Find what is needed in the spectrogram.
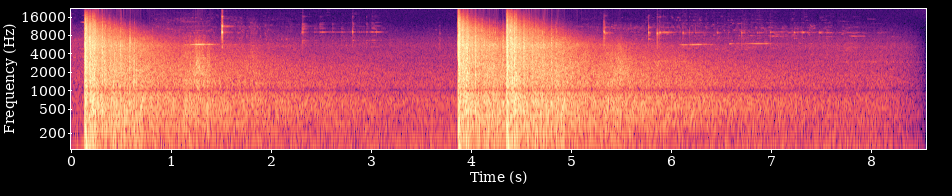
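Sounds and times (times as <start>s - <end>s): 
pistol shot: 0.1s - 2.5s, 3.9s - 6.9s.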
